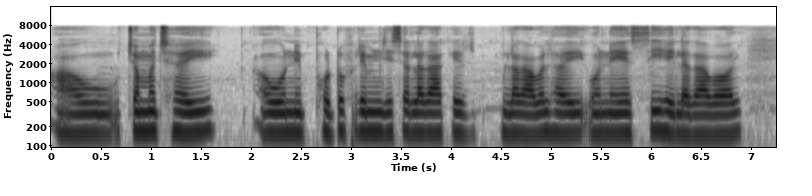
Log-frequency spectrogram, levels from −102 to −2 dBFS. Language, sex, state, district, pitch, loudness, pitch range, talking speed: Magahi, female, Jharkhand, Palamu, 165 Hz, -16 LUFS, 160-170 Hz, 130 wpm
